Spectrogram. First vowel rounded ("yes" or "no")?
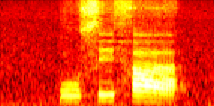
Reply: yes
